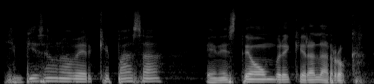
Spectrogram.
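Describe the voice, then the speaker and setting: In a spacious church sanctuary, a man with a Colombian accent preaches at a moderate pace with a medium-pitched voice. This pastor brings his story to life, performing each character's lines with energy.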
